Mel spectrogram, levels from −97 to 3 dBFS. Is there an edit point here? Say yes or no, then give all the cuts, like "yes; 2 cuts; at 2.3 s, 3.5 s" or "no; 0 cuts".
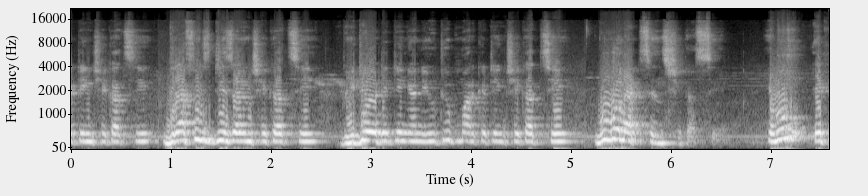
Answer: no; 0 cuts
